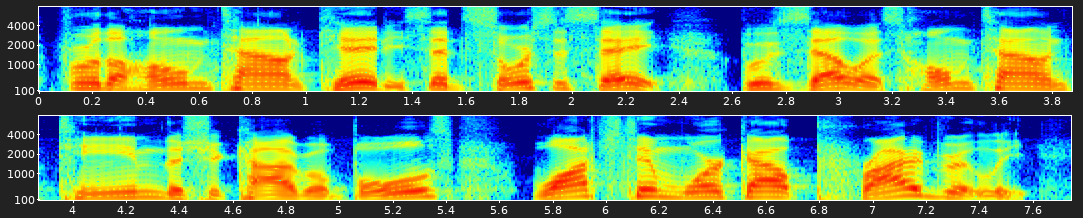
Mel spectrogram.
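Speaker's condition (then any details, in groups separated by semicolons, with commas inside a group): No condition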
